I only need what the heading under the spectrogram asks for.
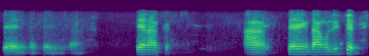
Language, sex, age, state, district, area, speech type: Tamil, male, 30-45, Tamil Nadu, Madurai, urban, conversation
